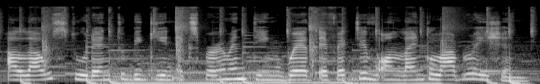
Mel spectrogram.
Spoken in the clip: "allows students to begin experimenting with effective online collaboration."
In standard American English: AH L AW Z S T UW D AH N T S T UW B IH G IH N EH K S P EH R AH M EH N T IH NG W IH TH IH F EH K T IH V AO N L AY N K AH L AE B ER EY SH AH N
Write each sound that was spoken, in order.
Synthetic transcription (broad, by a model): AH L AW S T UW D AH N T T UW B IH G IH N EH K S P EH R AH M EH N T IH NG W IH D IH F EH K T IH V AO N L AY N K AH L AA B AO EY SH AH N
